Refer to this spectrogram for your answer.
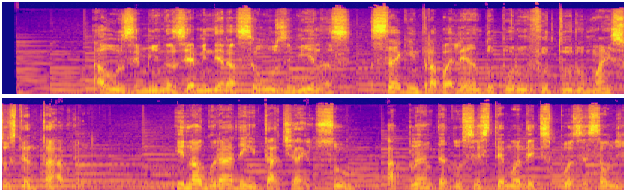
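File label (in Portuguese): Voz Padrão - Grave, Spot, Masculino, Português - Brasileiro; USIMINAS Spot Dry Stacking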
